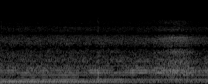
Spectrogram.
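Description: Steady low hum with a faint hiss under it, unchanging throughout: the room's background tone.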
